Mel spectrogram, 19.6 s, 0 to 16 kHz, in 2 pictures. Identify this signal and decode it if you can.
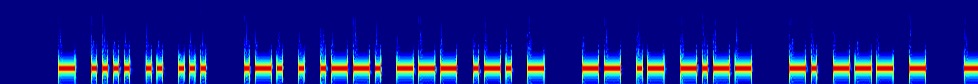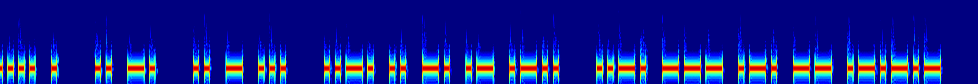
Morse code, heard as a keyed tone, about 22 wpm, 700 Hz. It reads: THIS REPORT MAY NOT BE IN ITS FINAL FORM.
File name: Sentences with 7-Word Phrases - 22wpm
